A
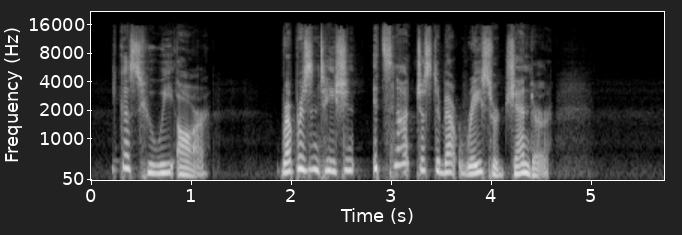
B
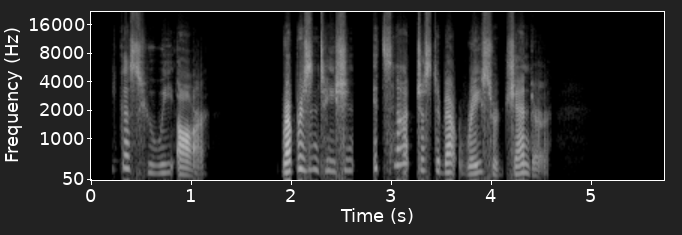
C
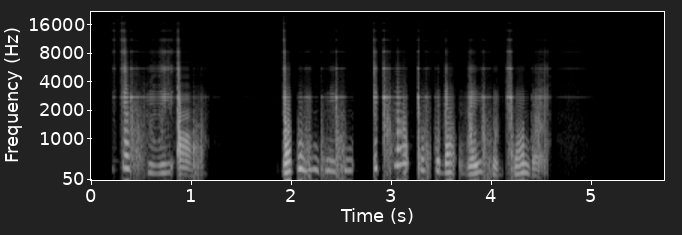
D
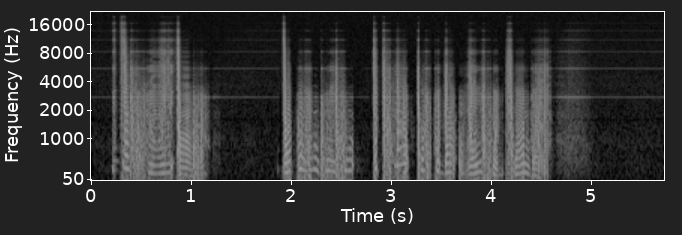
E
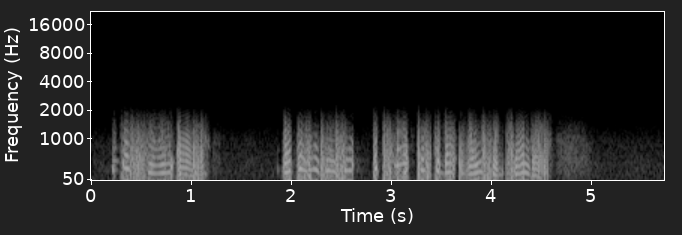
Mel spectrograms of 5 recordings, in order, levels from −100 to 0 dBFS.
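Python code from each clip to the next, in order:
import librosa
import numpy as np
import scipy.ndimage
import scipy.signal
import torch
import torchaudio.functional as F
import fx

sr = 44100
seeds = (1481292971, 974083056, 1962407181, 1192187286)

y1 = scipy.signal.sosfilt(scipy.signal.cheby1(2, 1.0, 810.0, 'highpass', fs=sr, output='sos'), x)
y1 = fx.power_curve(y1, sr, exponent=1.4)
y2 = np.r_[np.sort(y1[:len(y1) // 16 * 16].reshape(-1, 16), axis=1).ravel(), y1[len(y1) // 16 * 16:]]
y2 = fx.env_lowpass_down(y2, sr, base_hz=520.0, full_db=-29.0)
y2 = F.gain(torch.from_numpy(y2), 2.5).numpy()
y3 = fx.notch(y2, sr, hz=1600.0, q=21.0)
y3 = fx.spectral_comp(y3, sr, ratio=4.0)
y3 = F.gain(torch.from_numpy(y3), 6.5).numpy()
y4 = scipy.ndimage.gaussian_filter1d(y3, 12.0, mode='constant')
y4 = F.gain(torch.from_numpy(y4), 8.0).numpy()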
